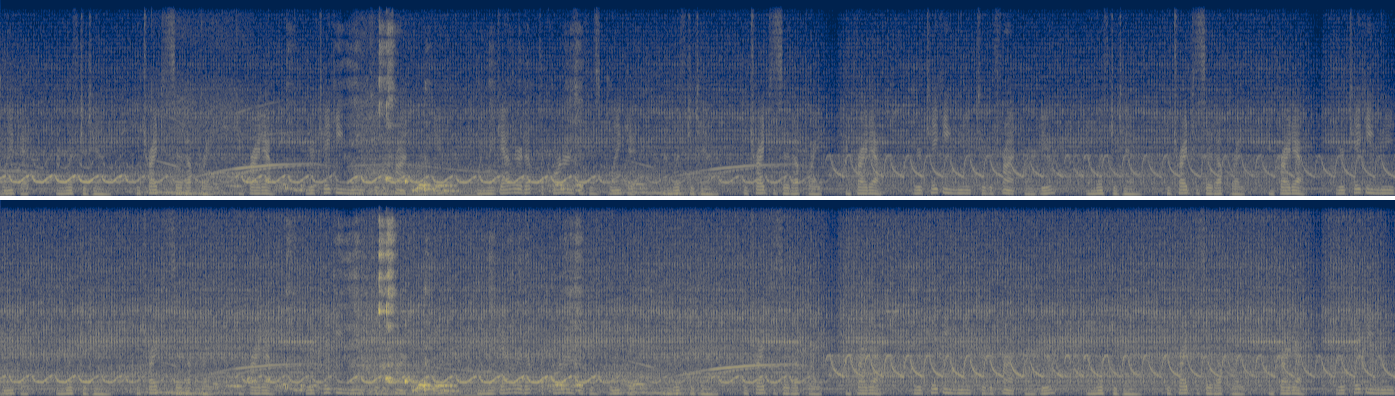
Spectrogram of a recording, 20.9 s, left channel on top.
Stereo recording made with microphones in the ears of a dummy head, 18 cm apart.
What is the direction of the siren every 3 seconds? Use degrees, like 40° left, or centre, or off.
40° left, 10° left, 20° right, 40° right, 50° right, 60° right, 60° right.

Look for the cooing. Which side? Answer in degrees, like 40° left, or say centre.
50° right.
